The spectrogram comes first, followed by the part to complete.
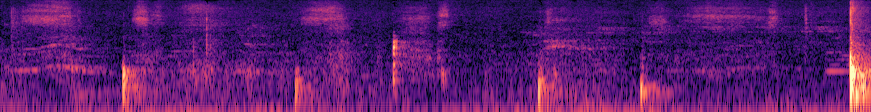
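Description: Felt-tip marker drawing on a whiteboard: a series of short, faint strokes as brackets and an arrow are drawn.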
